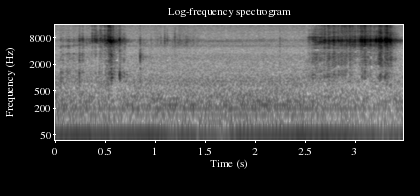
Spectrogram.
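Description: A utility-knife blade scrapes a solid, dry green bar of soap held in the hand, shaving off crunchy curls and sticks. Bright, high scratchy scraping comes in a short burst near the start, then a longer, louder stretch toward the end, over a faint low hum.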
